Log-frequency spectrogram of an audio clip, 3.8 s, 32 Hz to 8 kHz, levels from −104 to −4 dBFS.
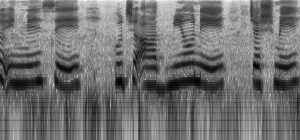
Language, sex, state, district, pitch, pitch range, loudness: Hindi, female, Punjab, Pathankot, 290 Hz, 280-310 Hz, -13 LUFS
